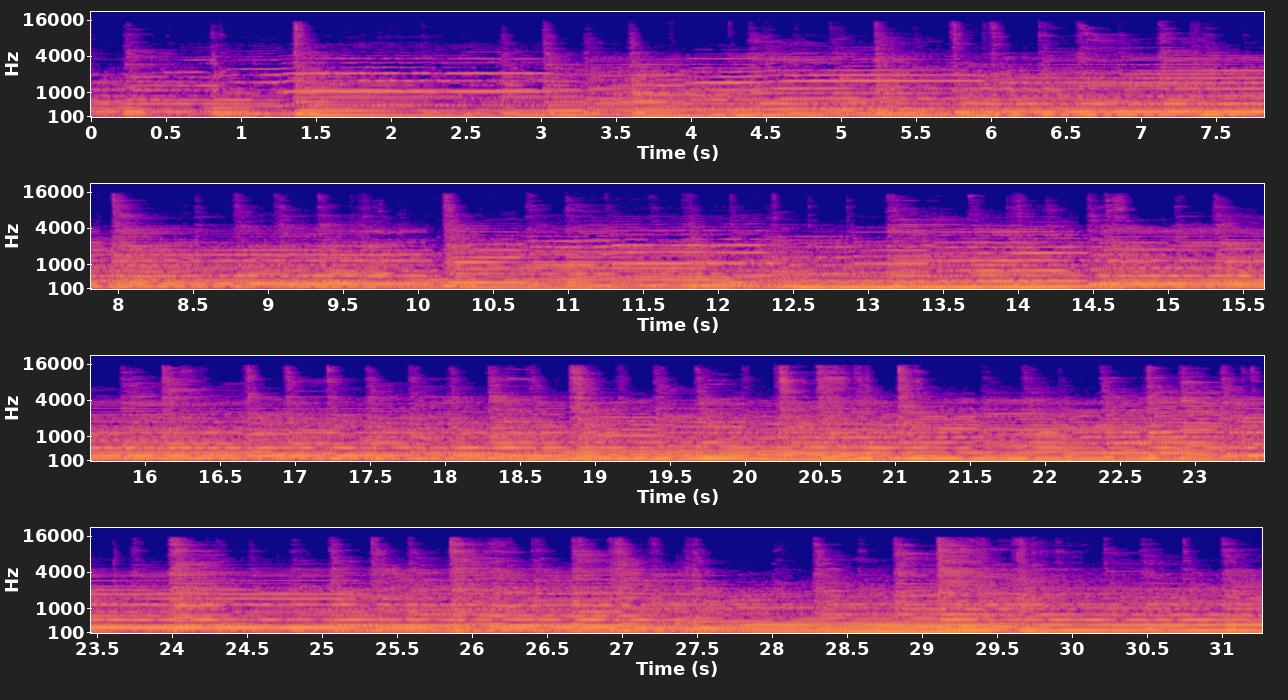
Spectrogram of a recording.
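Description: Small acoustic string ensemble playing an instrumental passage: two acoustic guitars strumming chords under a violin and a cello.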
